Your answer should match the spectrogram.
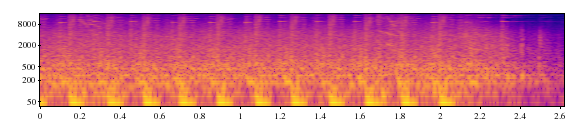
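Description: Rapid automatic gunfire in the Fortnite Battle Royale video game, a loud sustained burst of evenly spaced shots in quick rhythm, close and dominant, tapering off at the end.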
